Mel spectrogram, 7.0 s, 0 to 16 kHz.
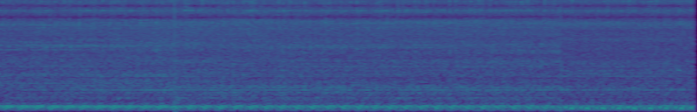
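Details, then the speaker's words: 1994 Camaro Z28 V8 idling after alternator and serpentine belt replacement: deep, even rumble with a steady beat and no misses, knocks or squeals; running smooth again, a normal healthy idle. "Yup. That thing's running smooth again."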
